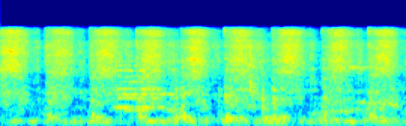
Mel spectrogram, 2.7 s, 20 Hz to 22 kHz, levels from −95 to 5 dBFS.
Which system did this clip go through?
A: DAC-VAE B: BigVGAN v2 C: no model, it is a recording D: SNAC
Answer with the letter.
C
